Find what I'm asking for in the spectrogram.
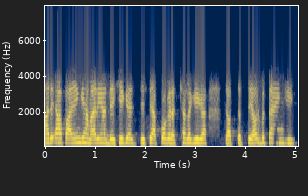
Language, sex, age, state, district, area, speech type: Hindi, female, 45-60, Uttar Pradesh, Azamgarh, rural, conversation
